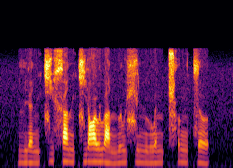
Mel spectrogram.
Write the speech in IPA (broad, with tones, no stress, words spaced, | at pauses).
ljɛ˨˩nt͡ɕi˥˧xa˥˩nt͡ɕjɑ˥ʊ̯ ɻa˧˥nɻu˥˧ɕy˥˧nlwə˥˧n ʈ͡ʂʰɤ˥˧ŋt͡sɤ˥˩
